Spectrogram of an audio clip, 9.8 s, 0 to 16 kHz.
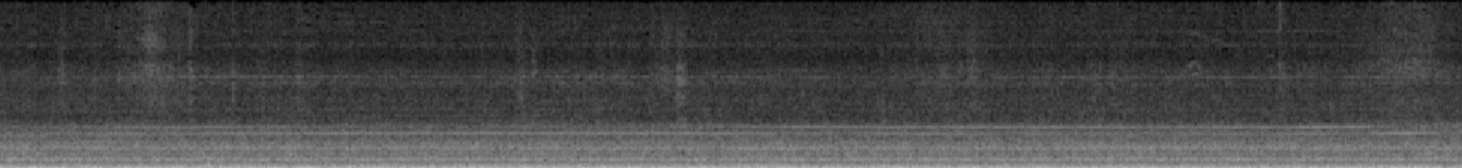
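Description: Steady cabin noise inside a Boeing 737-800 on its landing approach: an even low rumble of the CFM56 engines and airflow, with a few faint steady whining tones above it.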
